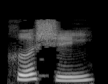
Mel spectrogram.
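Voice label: "何时", Mandarin Chinese; chinese-flashcards; hsk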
